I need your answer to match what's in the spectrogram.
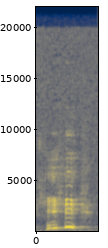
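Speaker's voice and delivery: short, very high giggle; a loud "hee" that escapes; squeaky burst of helpless laughter; uncontrollable giggle. Acted. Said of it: "just can't control it".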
